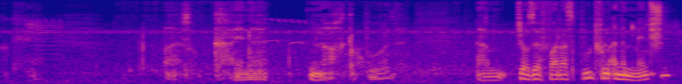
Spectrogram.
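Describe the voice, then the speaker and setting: A male forensic scientist in a radio drama, with a very lively, varied pitch. He is a polite but hurried boss, probing and businesslike, pausing hesitantly over faint background noise. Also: gravelly, heavily acted. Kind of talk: naturalistic German radio play acting.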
